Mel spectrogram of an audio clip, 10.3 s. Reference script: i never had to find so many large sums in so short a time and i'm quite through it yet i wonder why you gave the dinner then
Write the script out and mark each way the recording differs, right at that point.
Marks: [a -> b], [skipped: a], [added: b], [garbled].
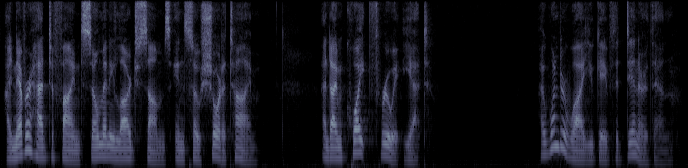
i never had to find so many large sums in so short a time and i'm quite through it yet i wonder why you gave the dinner then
